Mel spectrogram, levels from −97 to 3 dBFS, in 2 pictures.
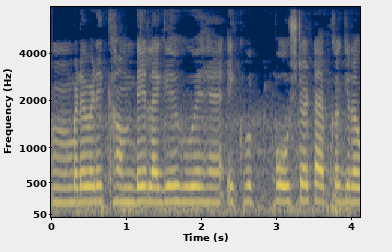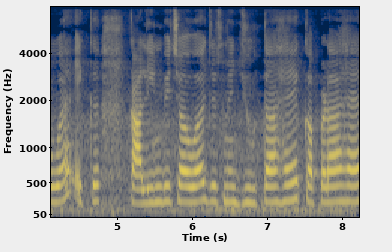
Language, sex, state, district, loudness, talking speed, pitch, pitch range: Hindi, female, Haryana, Rohtak, -17 LUFS, 165 wpm, 225 Hz, 220-230 Hz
